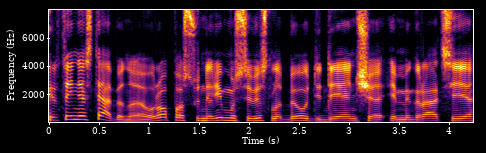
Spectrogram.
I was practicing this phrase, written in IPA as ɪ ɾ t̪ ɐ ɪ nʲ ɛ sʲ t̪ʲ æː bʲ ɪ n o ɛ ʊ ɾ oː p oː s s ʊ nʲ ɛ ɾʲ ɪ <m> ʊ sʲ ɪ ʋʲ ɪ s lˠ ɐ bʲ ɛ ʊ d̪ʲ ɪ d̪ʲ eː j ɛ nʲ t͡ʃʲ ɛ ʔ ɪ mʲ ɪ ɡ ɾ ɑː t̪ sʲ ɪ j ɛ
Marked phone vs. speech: correct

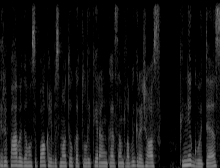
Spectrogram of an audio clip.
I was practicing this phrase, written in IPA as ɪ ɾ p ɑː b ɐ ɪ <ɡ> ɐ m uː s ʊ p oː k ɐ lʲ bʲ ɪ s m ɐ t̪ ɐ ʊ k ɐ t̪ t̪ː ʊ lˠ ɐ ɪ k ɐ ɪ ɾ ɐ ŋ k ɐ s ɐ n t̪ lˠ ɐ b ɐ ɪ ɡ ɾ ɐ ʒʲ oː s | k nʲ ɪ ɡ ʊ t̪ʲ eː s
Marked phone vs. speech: correct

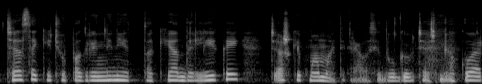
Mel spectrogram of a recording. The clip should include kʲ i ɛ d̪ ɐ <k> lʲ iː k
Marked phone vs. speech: incorrect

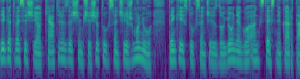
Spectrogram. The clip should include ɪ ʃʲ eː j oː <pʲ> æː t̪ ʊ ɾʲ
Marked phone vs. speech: incorrect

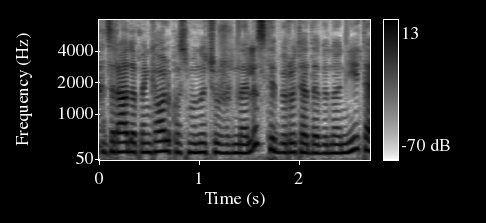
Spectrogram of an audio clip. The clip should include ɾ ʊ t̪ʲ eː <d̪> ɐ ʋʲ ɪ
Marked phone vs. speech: correct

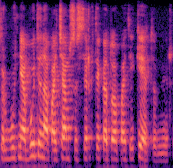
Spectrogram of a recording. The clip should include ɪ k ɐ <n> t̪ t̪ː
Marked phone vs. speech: incorrect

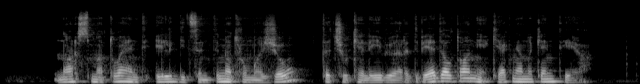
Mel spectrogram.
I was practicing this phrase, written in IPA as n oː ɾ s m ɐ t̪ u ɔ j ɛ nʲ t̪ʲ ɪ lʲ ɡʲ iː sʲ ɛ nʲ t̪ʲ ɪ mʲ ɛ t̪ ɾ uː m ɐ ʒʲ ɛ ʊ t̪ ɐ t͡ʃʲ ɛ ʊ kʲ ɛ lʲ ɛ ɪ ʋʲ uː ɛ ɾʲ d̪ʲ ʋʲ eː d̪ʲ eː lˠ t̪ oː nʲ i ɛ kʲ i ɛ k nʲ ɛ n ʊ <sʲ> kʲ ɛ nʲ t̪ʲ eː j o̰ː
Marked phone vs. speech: incorrect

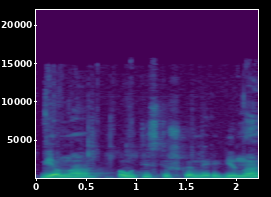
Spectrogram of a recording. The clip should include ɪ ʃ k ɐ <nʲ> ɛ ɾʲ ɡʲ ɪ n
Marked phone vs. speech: incorrect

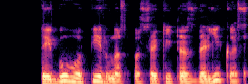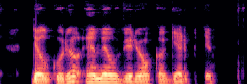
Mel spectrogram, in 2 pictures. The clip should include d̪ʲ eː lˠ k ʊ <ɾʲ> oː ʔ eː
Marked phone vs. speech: correct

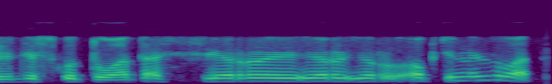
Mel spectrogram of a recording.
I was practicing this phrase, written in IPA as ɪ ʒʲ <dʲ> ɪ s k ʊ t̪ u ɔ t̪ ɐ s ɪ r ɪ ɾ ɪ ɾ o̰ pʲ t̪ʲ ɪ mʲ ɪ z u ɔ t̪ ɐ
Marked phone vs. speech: correct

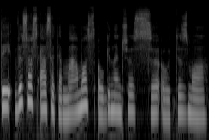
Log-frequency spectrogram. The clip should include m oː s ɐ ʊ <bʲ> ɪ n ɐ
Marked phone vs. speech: incorrect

